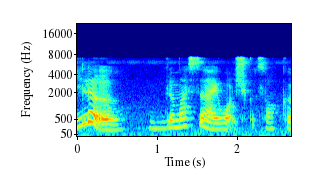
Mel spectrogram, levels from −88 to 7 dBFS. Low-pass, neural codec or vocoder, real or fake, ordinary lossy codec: 7.2 kHz; none; real; none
